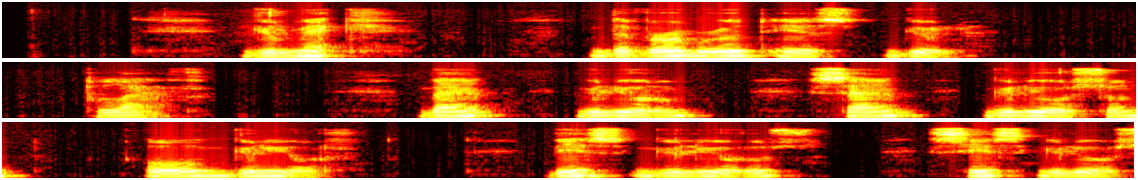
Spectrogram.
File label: present continuous tense exercise, Turkish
